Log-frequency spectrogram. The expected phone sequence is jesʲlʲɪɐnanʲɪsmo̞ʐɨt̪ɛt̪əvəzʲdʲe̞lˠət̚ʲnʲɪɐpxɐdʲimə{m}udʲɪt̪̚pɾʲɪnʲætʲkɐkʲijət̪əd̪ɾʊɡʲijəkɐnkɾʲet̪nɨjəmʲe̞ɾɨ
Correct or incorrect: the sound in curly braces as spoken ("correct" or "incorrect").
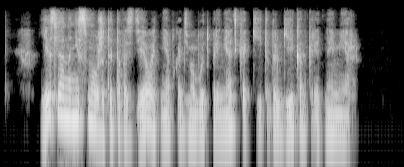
incorrect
